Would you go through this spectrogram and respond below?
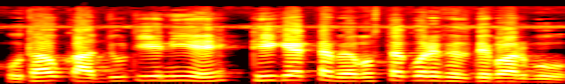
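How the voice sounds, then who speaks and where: Middle brother, male actor: decisive, hot-headed, high pitch, quick pace, fairy-tale cartoon. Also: a bit bright. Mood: confident. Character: headstrong, confident middle brother, hard-working young villager. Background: music.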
